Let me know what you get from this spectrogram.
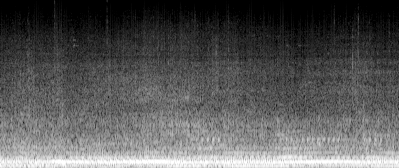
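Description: A car engine running loud and steady at low revs, its low drone holding an even pitch.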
